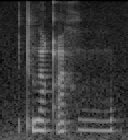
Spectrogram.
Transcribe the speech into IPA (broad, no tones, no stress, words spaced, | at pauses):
tʼɯqʼə xɔ̤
